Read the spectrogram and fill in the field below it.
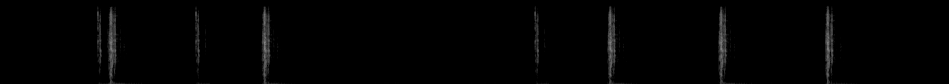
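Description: Sharp clicks sound a few times, each with a short ring.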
